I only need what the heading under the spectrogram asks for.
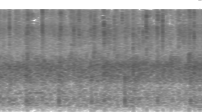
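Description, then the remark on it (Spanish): A crowd applauds the Lord steadily, a dense wash of many hands clapping at once with no pauses, holding an even loudness throughout. “¿Cuánto damos un aplauso al Señor en este día?”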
